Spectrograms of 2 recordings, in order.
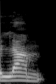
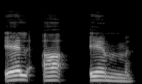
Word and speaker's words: lam: L A M lam, c'est un A qui va un peu se transformer. Donc on commence avec le L devient un peu un lume sur de l'hume en refermant la bouche.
